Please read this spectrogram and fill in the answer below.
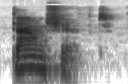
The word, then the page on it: downshift: British English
